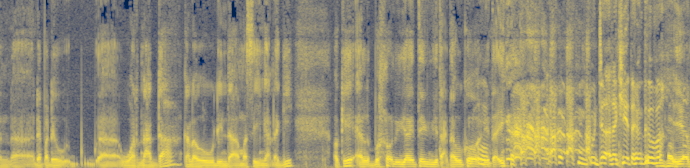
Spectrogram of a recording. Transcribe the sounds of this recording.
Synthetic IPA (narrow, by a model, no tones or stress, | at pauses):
nə̰daɾipadaə̰wa̰rnadakalawlindamasɪhiŋa̰t̪̚lʔa̰ɡi | ʔokeʔɛlbɔjat̪ɪŋdiat̪a̰ʔt̪aukɔʔdat̪aʔi | budaʔlaɡit̪amt̪ubaij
